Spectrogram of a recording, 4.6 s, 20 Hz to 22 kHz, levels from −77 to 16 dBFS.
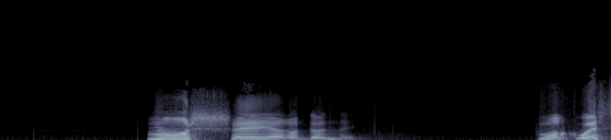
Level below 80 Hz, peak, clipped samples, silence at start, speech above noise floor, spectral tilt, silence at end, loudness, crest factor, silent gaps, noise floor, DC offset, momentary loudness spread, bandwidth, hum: -64 dBFS; -4 dBFS; under 0.1%; 1.1 s; 46 dB; -4 dB/octave; 0 s; -22 LUFS; 20 dB; none; -69 dBFS; under 0.1%; 13 LU; 9.8 kHz; none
